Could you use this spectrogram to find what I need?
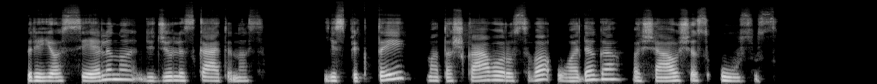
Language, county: Lithuanian, Klaipėda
